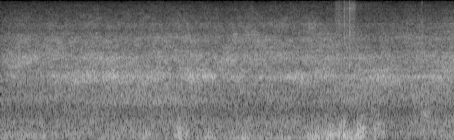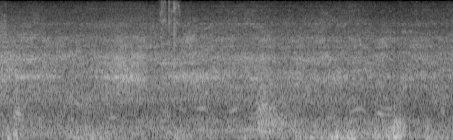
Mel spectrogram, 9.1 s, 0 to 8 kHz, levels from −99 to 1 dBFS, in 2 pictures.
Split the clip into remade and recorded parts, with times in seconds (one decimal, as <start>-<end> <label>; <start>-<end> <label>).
0.0-3.3 recorded; 3.3-3.8 remade; 3.8-5.4 recorded; 5.4-6.0 remade; 6.0-9.1 recorded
